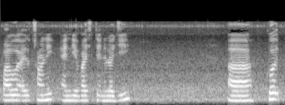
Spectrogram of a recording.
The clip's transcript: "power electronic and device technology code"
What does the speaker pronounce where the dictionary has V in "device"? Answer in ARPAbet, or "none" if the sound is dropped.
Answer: V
